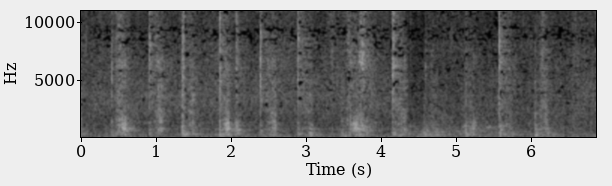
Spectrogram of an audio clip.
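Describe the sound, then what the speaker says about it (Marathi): Tomato being stirred in a frying pan for a dried-fish (sukat) chutney, cooking down until soft: a steady sizzle runs underneath while a spoon scrapes the pan in regular, repeated strokes, close and clear with no talking. "आणि आता हा टोमॅटो सुद्धा मऊ होईपर्यंत शिजून घेऊ।"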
